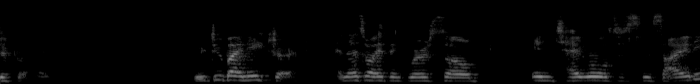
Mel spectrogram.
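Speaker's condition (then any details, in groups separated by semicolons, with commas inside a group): Cerebral palsy; wheelchair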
